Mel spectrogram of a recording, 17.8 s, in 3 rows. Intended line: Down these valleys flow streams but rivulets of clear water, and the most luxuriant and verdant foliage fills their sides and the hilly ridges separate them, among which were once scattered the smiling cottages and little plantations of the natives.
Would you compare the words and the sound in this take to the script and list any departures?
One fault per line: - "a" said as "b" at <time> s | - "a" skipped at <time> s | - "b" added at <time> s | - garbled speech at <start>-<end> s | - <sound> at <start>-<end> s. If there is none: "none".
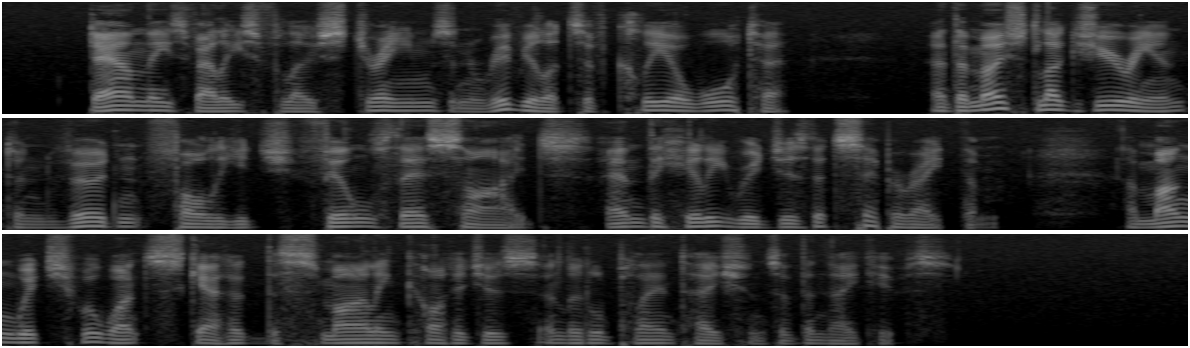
- "but" said as "and" at 2.2 s
- "that" added at 10.0 s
